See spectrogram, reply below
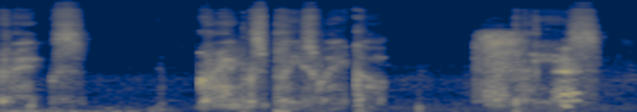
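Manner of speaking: whispering. A player's character pleading with an unconscious character, whispering. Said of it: "Just like whispering".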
